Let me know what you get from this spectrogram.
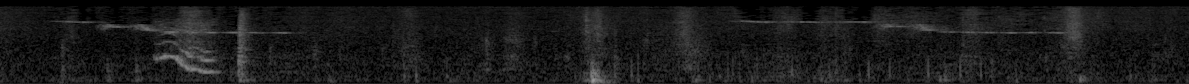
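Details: Three-week-old puppies that have just had their first taste of food; one short, high whimper slides downward near the first second, while a thin, high, falling whistle repeats in the background and a single sharp click sounds midway.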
